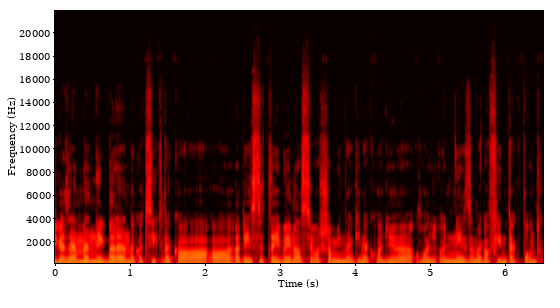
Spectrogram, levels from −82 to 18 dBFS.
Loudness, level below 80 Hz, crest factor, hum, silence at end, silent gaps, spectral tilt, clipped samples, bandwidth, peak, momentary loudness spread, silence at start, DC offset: -32 LUFS; -56 dBFS; 16 dB; none; 0 s; none; -6 dB/octave; under 0.1%; 16.5 kHz; -16 dBFS; 5 LU; 0 s; under 0.1%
